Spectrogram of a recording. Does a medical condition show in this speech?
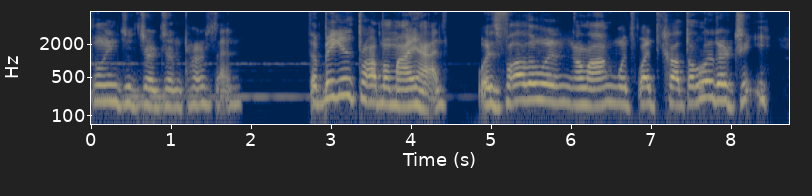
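Yes: cerebral palsy; limited hand dexterity, cannot write.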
